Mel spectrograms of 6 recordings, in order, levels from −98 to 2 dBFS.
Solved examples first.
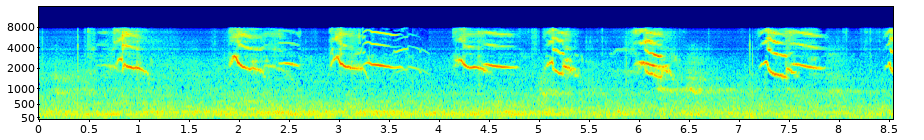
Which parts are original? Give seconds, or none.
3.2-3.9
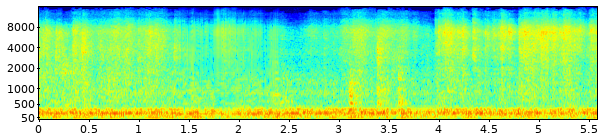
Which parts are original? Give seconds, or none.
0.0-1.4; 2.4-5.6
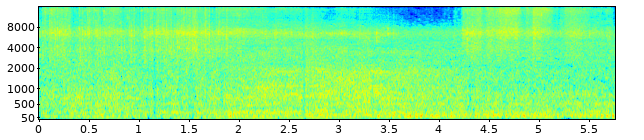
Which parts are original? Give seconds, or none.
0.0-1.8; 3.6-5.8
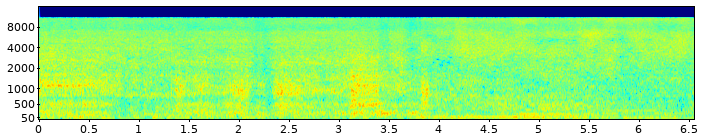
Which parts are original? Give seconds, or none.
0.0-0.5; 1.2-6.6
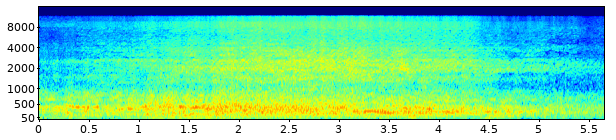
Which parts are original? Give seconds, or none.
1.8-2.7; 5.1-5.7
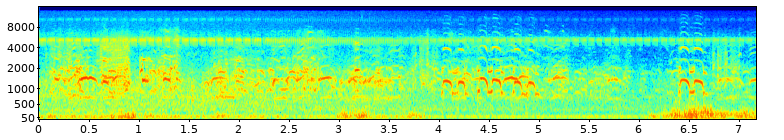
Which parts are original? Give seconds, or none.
0.0-7.2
